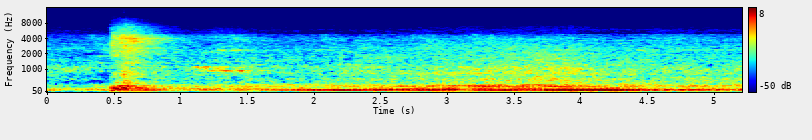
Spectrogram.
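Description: A motor vehicle engine running steadily with a low hum that swells slightly, after a sudden sharp clatter about half a second in.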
